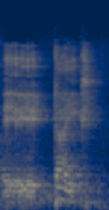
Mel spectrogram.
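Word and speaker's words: Gyke: It's G-Y-K-E, but it's pronounced the same way. Yeah, Geik.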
